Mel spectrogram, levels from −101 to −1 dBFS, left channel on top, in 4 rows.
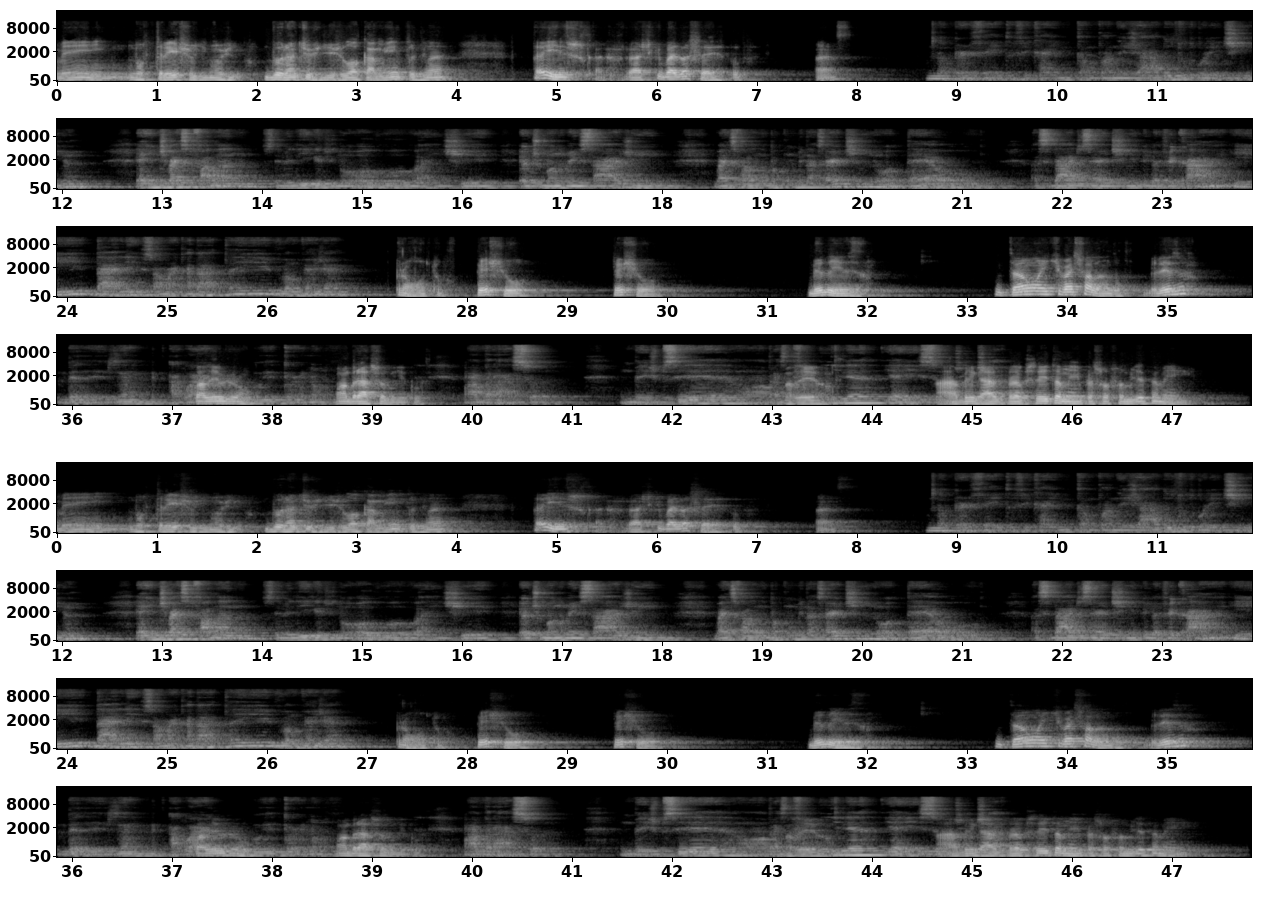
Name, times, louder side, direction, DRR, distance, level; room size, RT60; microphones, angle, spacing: voice 1, 0.0-3.9 4.8-6.9 7.6-7.8 27.3-27.8 28.1-28.6 29.5-29.9 31.4-32.0 33.3-35.3 37.2-37.8 38.7-39.5 43.1-43.6 44.7-47.2, left 6 dB, 85° left, 0.4 m, -30 dB
voice 2, 8.7-21.3 21.7-26.8 35.9-38.6 39.6-40.8 41.1-45.3, equal, 5° right, 3.9 m, -43 dB
14.0 x 7.3 x 3.7 m
head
